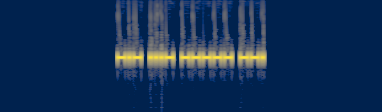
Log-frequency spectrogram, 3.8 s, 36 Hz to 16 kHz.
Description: Morse code, heard as a keyed tone, about 46 wpm, 700 Hz. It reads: KV0G
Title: USA Call Signs - 4x Character Spacing - 45wpm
